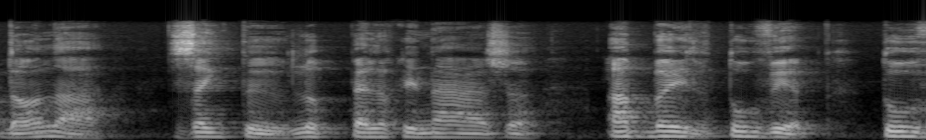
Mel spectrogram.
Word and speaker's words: pèlerinage: La baie du Mont Saint-Michel est un lieu de pèlerinage. Pèlerinage là chúng ta không phát âm ký tự ơ giữa, đó là sự hành hương.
